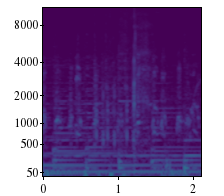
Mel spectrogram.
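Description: Chickens cluck in the video game Slime Rancher, a few clipped calls over a steady musical game soundtrack, fairly faint and without speech.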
